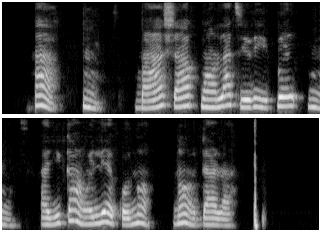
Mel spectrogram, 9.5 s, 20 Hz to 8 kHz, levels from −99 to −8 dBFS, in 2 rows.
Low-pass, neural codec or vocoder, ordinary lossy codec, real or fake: none; codec, 16 kHz, 8 kbps, FreqCodec, smaller model; none; fake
